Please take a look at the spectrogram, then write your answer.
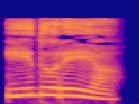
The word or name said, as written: ಈದೊರೆಯ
